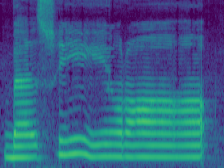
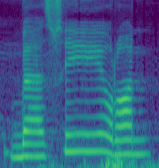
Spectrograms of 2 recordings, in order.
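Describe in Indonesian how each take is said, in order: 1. Kata itu berakhir dengan vokal 'o' panjang. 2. Kata itu berakhir dengan bunyi 'on'.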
